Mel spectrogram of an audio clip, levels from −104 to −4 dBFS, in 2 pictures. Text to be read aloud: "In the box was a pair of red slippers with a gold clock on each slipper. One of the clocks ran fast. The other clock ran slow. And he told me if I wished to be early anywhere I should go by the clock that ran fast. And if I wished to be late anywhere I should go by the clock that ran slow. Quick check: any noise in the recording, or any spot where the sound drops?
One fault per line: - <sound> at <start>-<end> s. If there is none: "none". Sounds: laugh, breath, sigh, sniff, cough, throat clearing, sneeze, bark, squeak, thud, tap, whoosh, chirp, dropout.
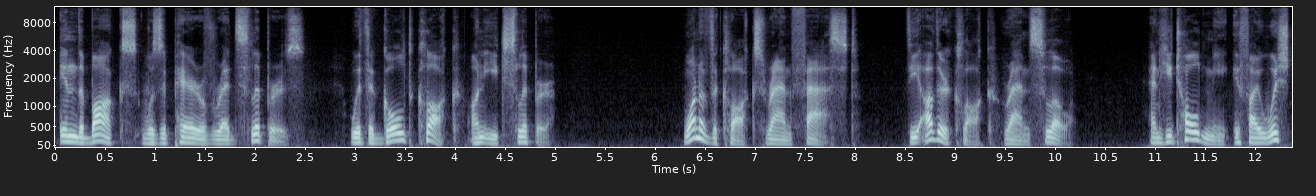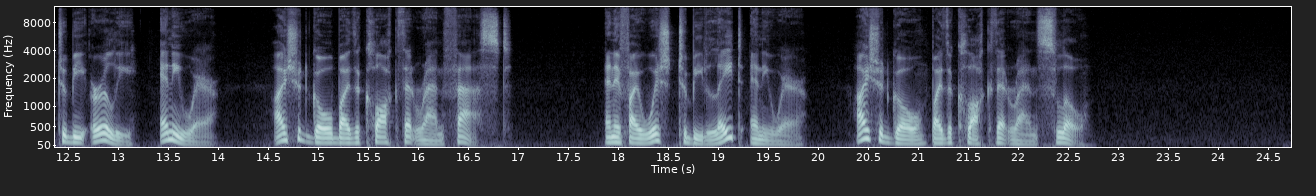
none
